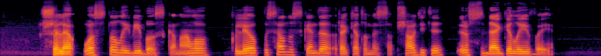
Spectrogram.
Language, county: Lithuanian, Marijampolė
